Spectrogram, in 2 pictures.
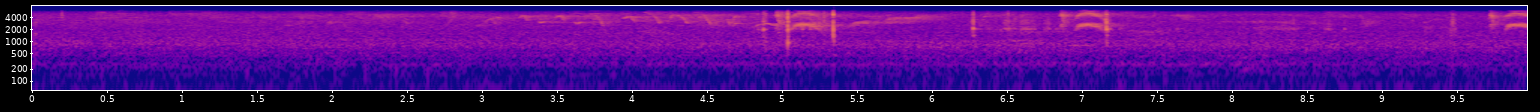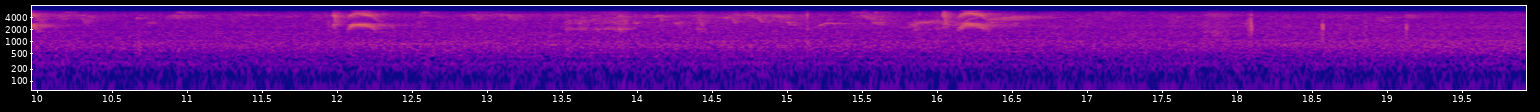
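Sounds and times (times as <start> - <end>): faint background noise: 0.0 - 19.9
small bird chirping: 0.4 - 11.1, 12.0 - 16.8.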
